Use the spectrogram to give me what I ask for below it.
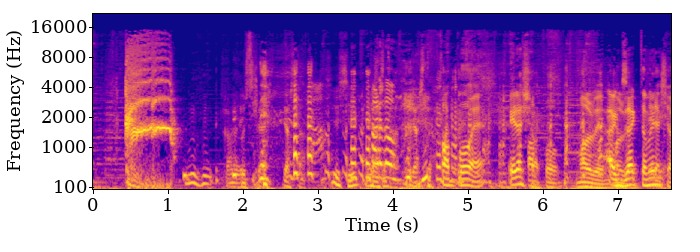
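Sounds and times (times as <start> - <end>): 
woman screaming: 0.4 - 1.2
laughter: 1.2 - 7.4
speech: 1.2 - 7.7.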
